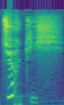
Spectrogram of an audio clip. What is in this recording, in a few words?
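"turkey", French; gcompris; geography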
